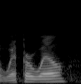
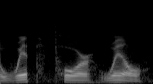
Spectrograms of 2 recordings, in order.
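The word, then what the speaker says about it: whip-poor-will: weird noise um but if you slow down the the name of the bird and you look at how it's spelled it's actually called a whip poor will as in whip poor will like whip a guy named will then we we've also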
